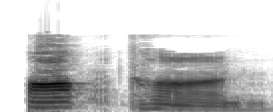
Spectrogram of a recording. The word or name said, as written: opcon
